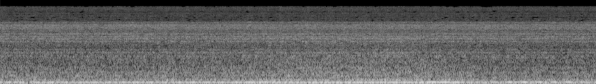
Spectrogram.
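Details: 1971 Dodge Coronet police car, 4-barrel 383 big-block V8, after sitting since the early 1990s, new plugs, wires and oil, wheels chocked: deep, smooth, even burble, no knocks or stumbles; 60+ psi oil pressure, owner calls it a healthy motor. Normal idle.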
